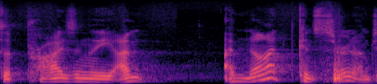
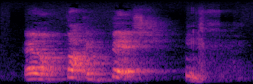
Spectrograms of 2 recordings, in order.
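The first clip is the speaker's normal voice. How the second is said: very slow, very high, squeaky, drawn-out fish voice; 12 semitones higher than usual. Giving a fish impression after being asked for one: fish impression. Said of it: "here's my fish impression".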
